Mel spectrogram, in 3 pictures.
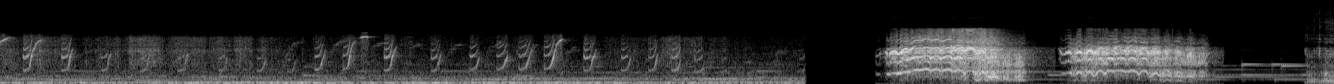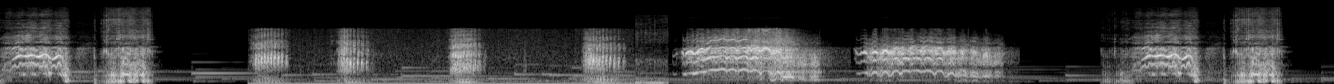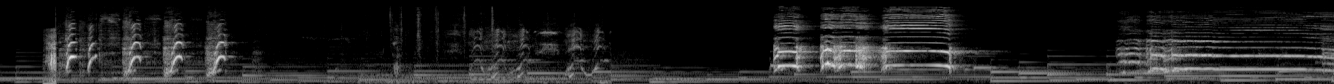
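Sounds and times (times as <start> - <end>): background music: 0.0 - 8.1, 8.8 - 40.0
horse whinnying: 8.8 - 12.2, 13.1 - 14.9, 19.4 - 23.5, 24.4 - 26.2, 27.2 - 29.0.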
